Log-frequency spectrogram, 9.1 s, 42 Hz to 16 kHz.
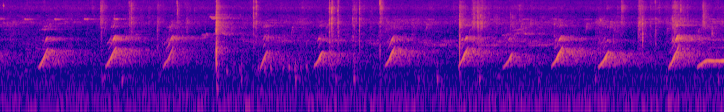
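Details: A pair of wild gibbons singing in rainforest at Khao Yai National Park, Thailand, captured with a 360 camera and spatial audio gear: rising whooping notes repeated roughly every 0.7 seconds, each sweeping upward, with faint clicks and forest hum.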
